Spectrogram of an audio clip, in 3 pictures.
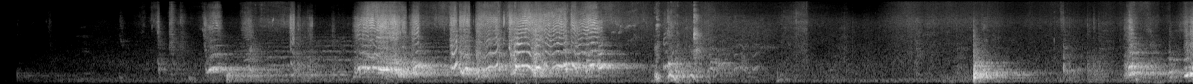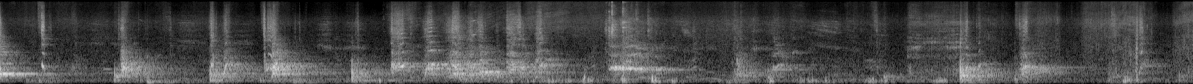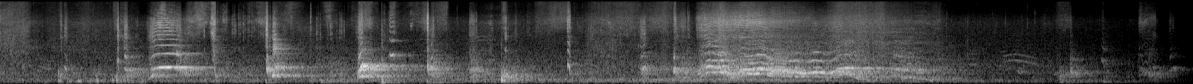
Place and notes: berlin - grimm slide
grimmplatz, slide, rutsche, playground, spielplatz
